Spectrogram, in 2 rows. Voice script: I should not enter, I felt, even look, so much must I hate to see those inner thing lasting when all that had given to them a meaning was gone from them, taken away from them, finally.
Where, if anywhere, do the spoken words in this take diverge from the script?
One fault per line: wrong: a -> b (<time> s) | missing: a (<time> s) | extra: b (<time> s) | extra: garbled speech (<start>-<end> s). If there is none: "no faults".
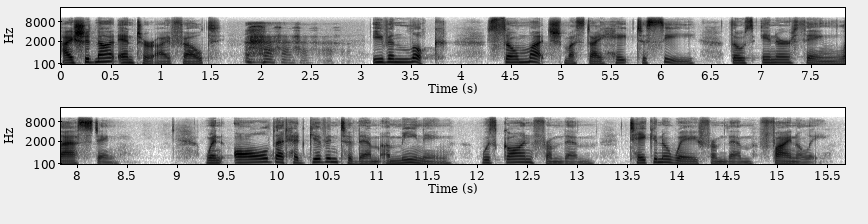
no faults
